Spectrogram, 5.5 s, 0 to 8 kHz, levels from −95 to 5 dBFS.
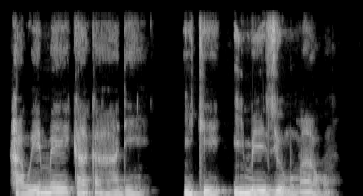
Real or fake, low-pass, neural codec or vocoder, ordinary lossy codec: real; 7.2 kHz; none; none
